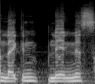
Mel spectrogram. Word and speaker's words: lichen planus: दोस्तों लाइकन प्लेनस basically ना, इसको ना लाइकन प्लेनस करके प्रोनाउंसिएशन रहती है इसकी, करेक्ट प्रोनाउंसिएशन लाइकन रूबर प्लेनस एक और नाम रहता है इसका, एलपी शॉर्ट फॉर्म में कहेंगे लाइकन प्लेनस।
